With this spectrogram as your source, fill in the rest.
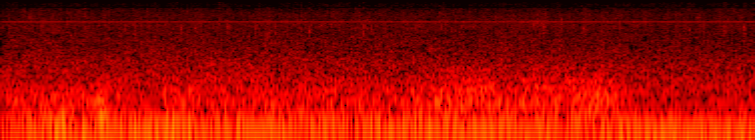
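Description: Steady heavy rain with thunder in Limbdi, Surendranagar, a dense continuous hiss with a low rumble underneath, unbroken and fairly quiet.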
